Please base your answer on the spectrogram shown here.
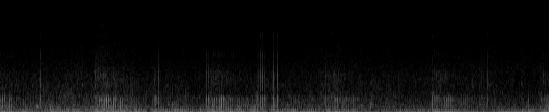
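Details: Cat purring continuously, deep vibrating rumble that pulses louder on alternate breaths roughly twice every four seconds, with occasional small taps and clicks.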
